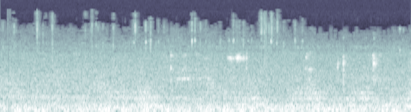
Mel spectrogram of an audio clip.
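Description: Baitcasting reel being cranked steadily to bring in a hooked fish: a soft, even gear whir with faint ticks, over a steady low rumble.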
